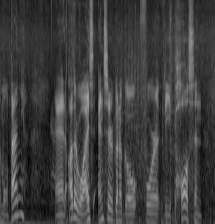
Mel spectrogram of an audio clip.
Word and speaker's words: Montagne: And yes, this is how you pronounce it. So everybody watching out there, that's French. Bonsoir. And second of all, yes, it is Montagne.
